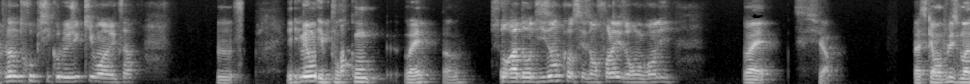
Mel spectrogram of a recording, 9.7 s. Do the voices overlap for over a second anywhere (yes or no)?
no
